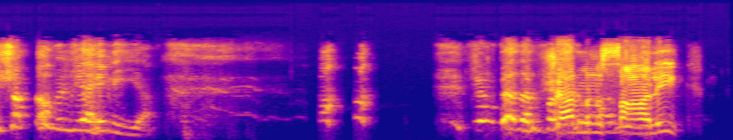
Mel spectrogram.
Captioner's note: laugher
